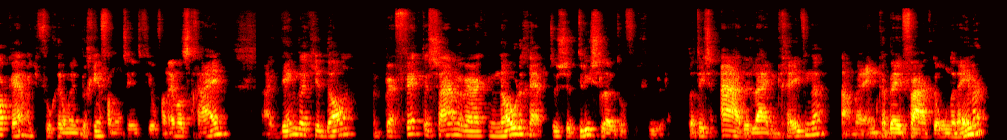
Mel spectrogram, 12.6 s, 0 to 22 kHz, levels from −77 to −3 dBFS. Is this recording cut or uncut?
cut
